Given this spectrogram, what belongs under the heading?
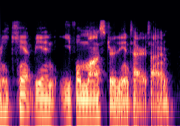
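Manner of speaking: usual speaking voice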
